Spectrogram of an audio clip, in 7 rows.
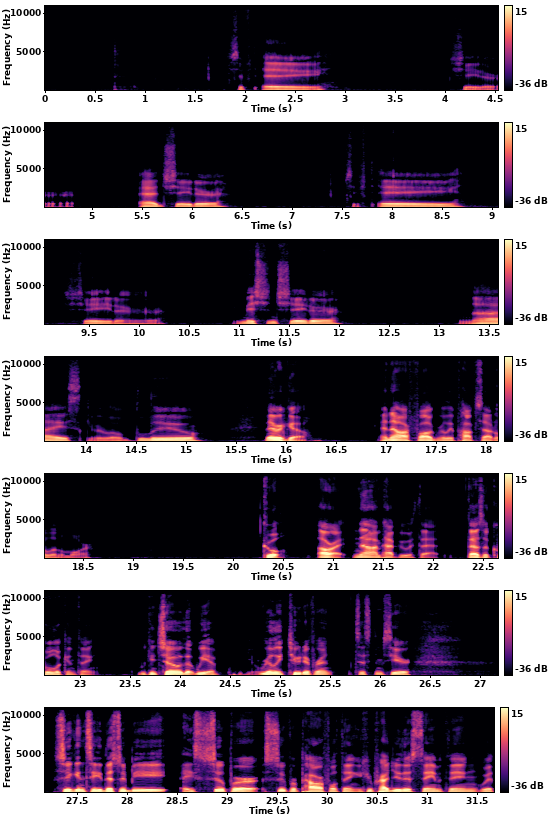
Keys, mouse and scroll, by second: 1.2 a, 3.9 click, 7.3 a, 9.2 click, 12.6 click, 17.5 click, 19.8 click, 29.6 click, 30.4 a.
